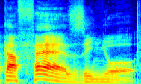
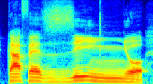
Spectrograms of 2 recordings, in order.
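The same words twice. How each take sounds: First: The stress falls on the syllable fe. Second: The stress falls on the syllable zi. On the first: The speaker calls it wrong. "Você não fala cafezinho" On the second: The speaker calls it right. "e sim cafezinho. Esta passou a ser a sílaba tônica"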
